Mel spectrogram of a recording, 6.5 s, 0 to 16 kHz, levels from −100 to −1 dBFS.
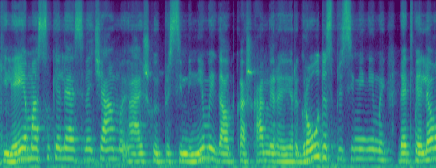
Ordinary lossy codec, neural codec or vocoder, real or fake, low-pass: Opus, 24 kbps; autoencoder, 48 kHz, 128 numbers a frame, DAC-VAE, trained on Japanese speech; fake; 14.4 kHz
